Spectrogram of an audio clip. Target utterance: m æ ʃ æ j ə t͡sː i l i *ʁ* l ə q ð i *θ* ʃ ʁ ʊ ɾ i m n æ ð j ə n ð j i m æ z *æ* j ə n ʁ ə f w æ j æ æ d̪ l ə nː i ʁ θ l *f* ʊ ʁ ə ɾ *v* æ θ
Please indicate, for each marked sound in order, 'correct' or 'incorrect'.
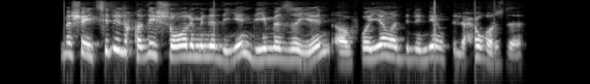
incorrect, incorrect, correct, incorrect, incorrect

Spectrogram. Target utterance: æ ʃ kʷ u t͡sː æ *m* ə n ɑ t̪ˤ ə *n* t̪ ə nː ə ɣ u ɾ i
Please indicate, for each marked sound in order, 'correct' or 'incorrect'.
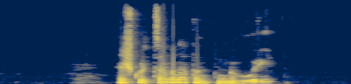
correct, correct

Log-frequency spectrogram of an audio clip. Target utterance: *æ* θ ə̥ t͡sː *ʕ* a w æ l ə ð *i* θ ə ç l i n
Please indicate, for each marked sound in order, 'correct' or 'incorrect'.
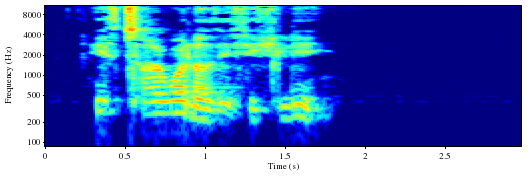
incorrect, incorrect, correct

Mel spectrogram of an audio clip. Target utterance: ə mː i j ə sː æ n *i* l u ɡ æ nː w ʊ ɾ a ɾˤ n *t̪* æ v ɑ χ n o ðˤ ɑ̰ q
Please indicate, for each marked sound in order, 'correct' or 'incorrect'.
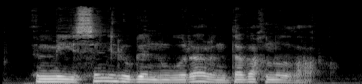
correct, incorrect

